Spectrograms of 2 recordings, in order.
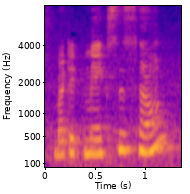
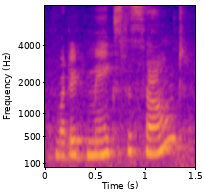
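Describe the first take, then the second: No difference in how they are said.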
